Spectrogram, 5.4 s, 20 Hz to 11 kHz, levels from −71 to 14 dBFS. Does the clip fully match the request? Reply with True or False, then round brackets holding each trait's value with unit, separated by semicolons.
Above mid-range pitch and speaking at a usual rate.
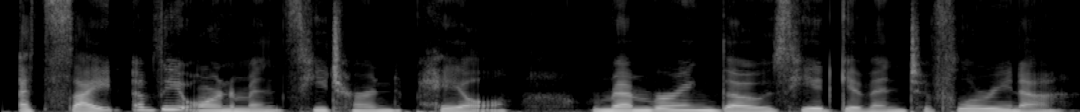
True (205 Hz; 165 wpm)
